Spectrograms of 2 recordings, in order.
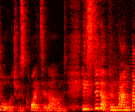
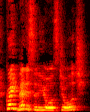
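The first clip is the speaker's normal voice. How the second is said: gloating; 12 dB louder than usual. A narrator's reading. Mr Cranky gloats.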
